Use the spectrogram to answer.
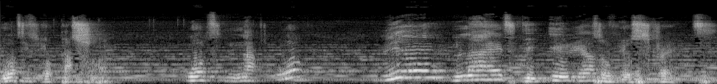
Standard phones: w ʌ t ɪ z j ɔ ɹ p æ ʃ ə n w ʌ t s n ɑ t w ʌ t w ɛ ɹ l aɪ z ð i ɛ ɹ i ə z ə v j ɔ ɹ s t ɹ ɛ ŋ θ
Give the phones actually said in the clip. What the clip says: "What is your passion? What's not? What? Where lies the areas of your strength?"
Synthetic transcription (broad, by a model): w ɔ t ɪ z j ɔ p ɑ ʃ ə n w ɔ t n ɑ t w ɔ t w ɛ l aɪ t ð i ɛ ɹ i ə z ə v j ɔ s t ɹ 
